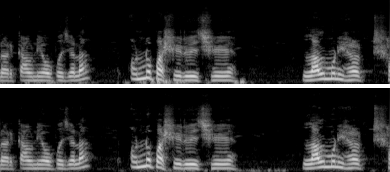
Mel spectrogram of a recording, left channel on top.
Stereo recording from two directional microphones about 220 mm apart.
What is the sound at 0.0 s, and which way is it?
Speech, centre (ahead or behind).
